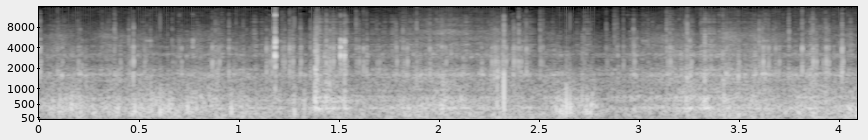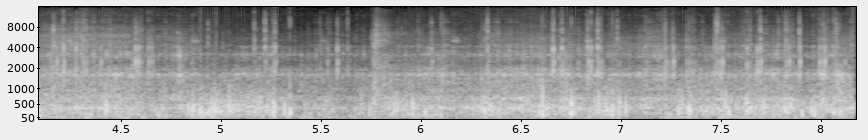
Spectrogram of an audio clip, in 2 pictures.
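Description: Tyres roll and rattle over pavement.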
